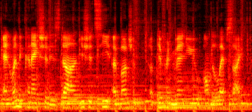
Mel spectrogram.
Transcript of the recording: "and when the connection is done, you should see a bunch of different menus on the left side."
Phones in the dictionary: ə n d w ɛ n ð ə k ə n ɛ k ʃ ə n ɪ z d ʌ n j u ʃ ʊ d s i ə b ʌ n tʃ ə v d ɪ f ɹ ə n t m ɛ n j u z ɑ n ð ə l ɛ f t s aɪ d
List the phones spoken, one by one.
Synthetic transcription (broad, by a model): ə n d w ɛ n ð ə k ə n ɛ k ʃ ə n ɪ z d ʌ n j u ʃ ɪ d s i ə b ʌ n tʃ ə v d ɪ f ɹ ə n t m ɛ n j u ɑ n ð ə l ɛ f t s aɪ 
